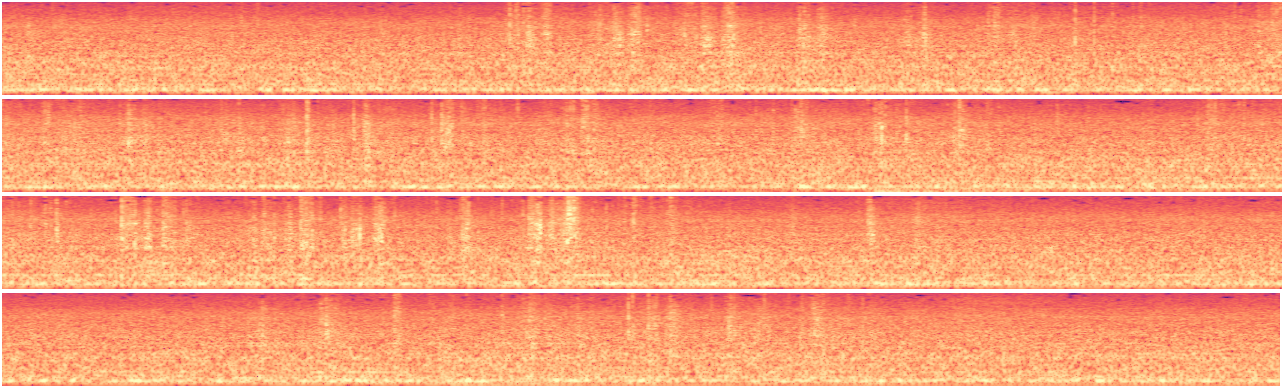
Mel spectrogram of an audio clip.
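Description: Steady rain hiss with scattered sharp taps of drops hitting a surface, thickest in the first ten seconds or so.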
